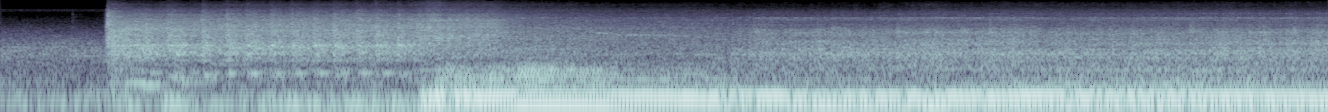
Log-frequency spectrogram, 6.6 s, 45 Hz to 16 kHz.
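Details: Nissan 370Z with a newly installed Soho supercharger kit: starter cranks briefly, engine catches and settles into a steady idle with faint blower whine; normal start and idle.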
